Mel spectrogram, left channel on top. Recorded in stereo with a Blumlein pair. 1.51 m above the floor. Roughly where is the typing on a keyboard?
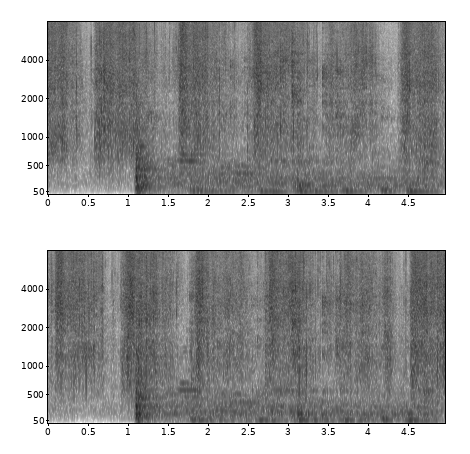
Ahead.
